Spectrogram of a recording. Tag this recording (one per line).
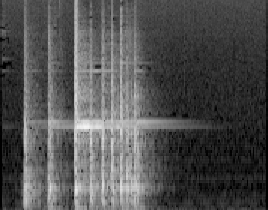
cup
mag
